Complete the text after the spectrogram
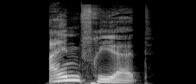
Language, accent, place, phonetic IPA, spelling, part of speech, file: German, Germany, Berlin, [ˈaɪ̯nˌfʁiːɐ̯t], einfriert, verb, De-einfriert.ogg
- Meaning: inflection of einfrieren: 1. third-person singular dependent present 2. second-person plural dependent present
